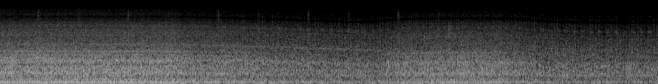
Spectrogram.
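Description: A truck engine rumbles loudly and then winds down as the truck slows to a stop.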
